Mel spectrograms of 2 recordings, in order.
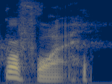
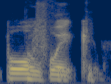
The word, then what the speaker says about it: Borthwick: Steve Brothwaite? – Okay, that is the worst pronunciation of Steve. – What's his name? – Borthwick.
